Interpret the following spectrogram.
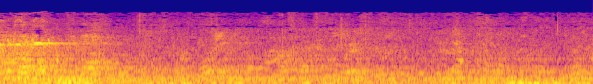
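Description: Hall ambience in a large sports hall: faint, indistinct spectator chatter with a few soft knocks.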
